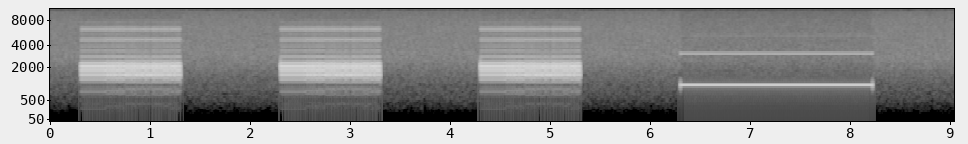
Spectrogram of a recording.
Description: Emergency Alert System (SAME) tones (header bursts, then the 1050 Hz attention tone), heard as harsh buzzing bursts, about 520.83 baud.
